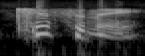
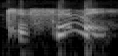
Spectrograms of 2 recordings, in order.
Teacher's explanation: This is supposed to be on the middle syllable, and it's actually pronounced Kissimmee. · Shown in: second take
